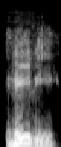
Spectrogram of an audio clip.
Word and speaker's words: Haiti: Taking on the 83rd in Haiti, as my people call it, IT, because the H is silent.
